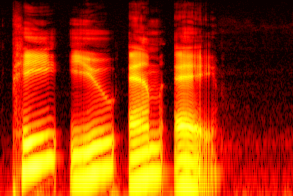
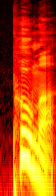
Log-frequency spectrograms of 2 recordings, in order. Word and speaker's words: Puma: people pronounce it as puma puma puma yes puma so maybe if you say puma it's okay i've always said i've always called this puma poo instead of pew poo instead of pew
